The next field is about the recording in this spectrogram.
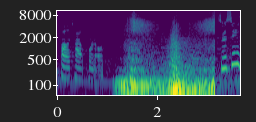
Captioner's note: forceful wind sound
